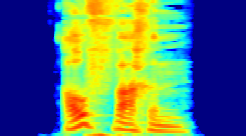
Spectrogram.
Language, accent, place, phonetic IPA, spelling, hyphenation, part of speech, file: German, Germany, Berlin, [ˈʔaʊfˌvaxən], aufwachen, auf‧wa‧chen, verb, De-aufwachen2.ogg
- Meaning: to awake, to wake up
